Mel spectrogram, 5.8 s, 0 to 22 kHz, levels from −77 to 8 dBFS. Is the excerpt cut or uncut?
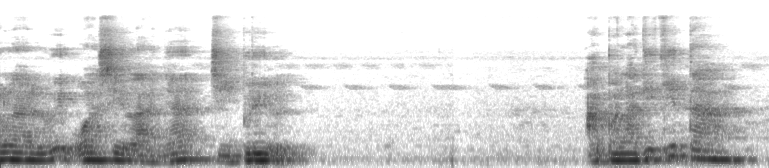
cut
